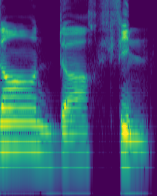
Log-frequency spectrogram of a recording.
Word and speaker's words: endorphines: Attention la liaison, hein, des endorphines.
